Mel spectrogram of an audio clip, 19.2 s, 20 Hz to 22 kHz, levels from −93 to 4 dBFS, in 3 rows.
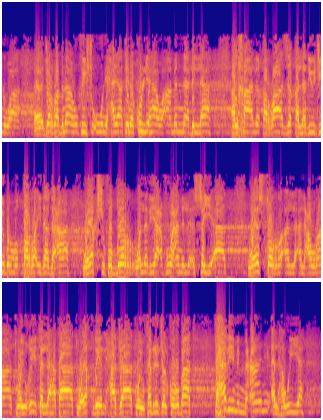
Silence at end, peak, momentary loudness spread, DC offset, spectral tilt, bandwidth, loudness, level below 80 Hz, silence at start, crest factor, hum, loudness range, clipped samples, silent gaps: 0 s; 0 dBFS; 6 LU; 0.9%; -3.5 dB/octave; 12.5 kHz; -8 LUFS; -38 dBFS; 0 s; 8 dB; none; 2 LU; 1%; none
